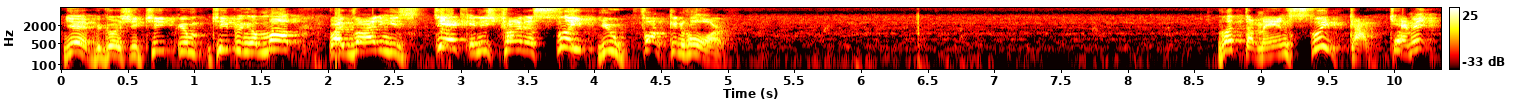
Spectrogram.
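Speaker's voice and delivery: high hammed-up scolding of a student; mock angry rant. Teacher rant retold as a quote.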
